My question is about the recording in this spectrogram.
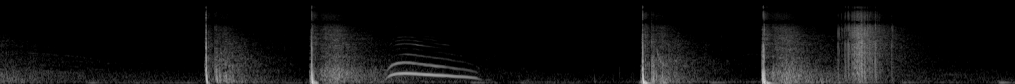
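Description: Multi-shot consumer aerial firework cake firing: five sharp bangs at uneven gaps, each shell burst trailing off with a short echo. Between the second and third bangs a voice gives a loud, falling whoop.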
